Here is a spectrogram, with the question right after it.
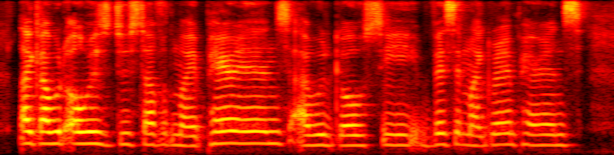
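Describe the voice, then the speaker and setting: A woman with a Spanish accent, fairly high pitch, a dark, mellow tone and fairly even intonation, in a very clean recording with a silent background. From Spain, Canary Islands (Tenerife). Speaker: student athlete. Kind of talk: interview. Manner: casual, many fillers.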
